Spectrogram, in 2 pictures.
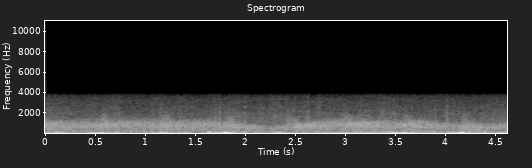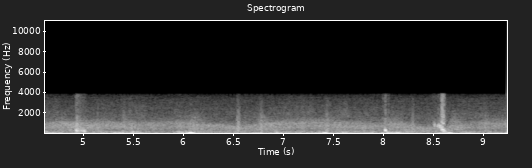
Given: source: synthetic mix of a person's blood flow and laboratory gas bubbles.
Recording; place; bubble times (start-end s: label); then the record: Doppler ultrasound of blood flow; subclavian vein
4.91-5.04 s: bubbles
7.99-8.06 s: bubbles
8.48-8.65 s: bubbles
From the record:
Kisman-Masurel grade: 123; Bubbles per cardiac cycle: 1 to 2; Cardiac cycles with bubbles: 10 to 50%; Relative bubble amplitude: loud (0.450 to 0.775); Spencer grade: 2 (many but less than half of the cardiac periods contain bubble signals, singularly or in groups); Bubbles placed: anywhere in the cardiac cycle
